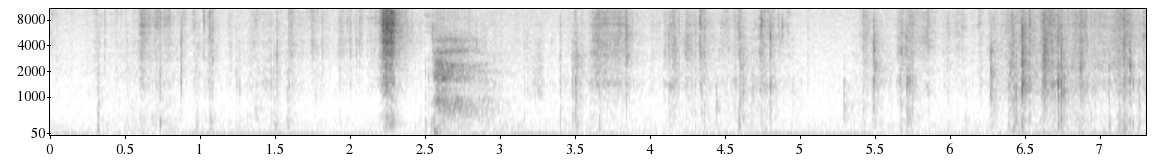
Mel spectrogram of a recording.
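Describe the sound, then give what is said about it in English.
Someone rips open a package with crinkling, tearing packaging: a run of quiet, irregular rustles and crackles with a few sharper rips, and no voices. “We're going to open this up. I have no idea what's in here. Hopefully I'm not ripping through it.”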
